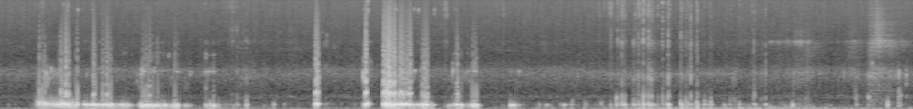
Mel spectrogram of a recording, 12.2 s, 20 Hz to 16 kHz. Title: Mic Up Stomach Growls 2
